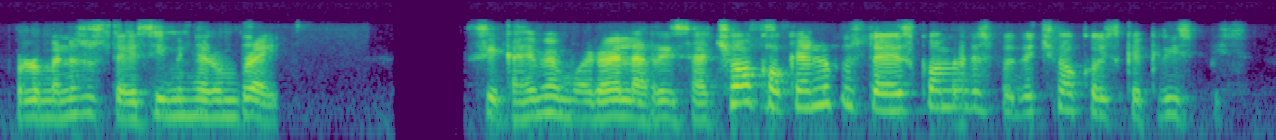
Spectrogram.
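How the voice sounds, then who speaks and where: A woman teaching an English class, patiently repeating verb forms slowly. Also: on the low side.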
